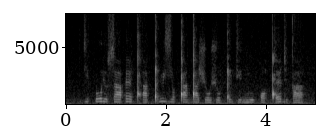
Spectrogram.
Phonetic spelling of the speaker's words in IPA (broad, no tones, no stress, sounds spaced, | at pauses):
tʲ ɛ k͡p o ɾʲ o s a ʔ ɛ ǃʰ a ɡ͡ǃ y zʲ ɔ ǃ a ŋ͡ǃ a ʃ o ʃ o ǃ y kʲ ɛ ŋ͡m u k͡p ɔ ǃʼ ɛ d y ɡ a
